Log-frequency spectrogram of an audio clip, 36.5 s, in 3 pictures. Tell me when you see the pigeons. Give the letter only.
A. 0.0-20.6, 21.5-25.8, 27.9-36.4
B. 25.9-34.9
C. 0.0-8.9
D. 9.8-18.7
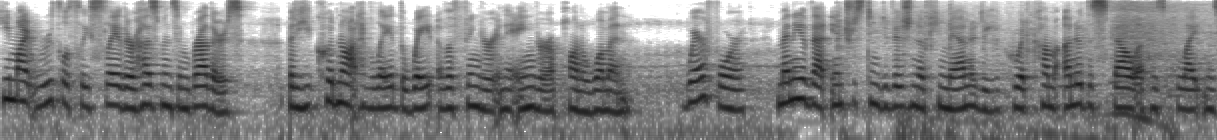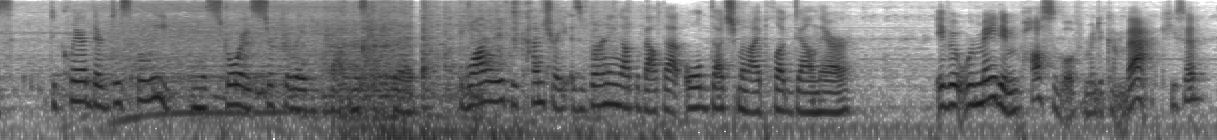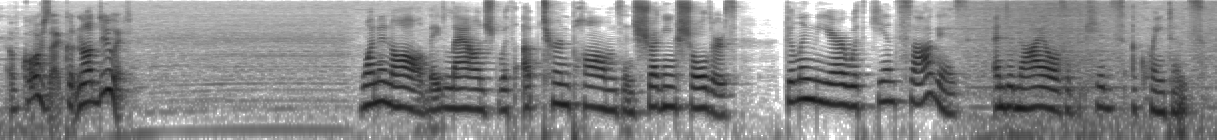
D.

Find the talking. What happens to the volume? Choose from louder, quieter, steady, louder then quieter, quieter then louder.
steady.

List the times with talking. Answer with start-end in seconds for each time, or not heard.
0.0-20.6, 21.5-25.8, 27.9-36.4.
